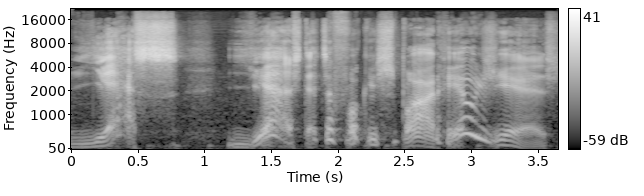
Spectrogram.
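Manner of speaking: slow, drawn-out, breathy whispered kangaroo voice. Voicing a kangaroo getting his belly rub: voicing a kangaroo getting a belly rub. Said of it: "And he's like".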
